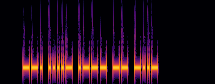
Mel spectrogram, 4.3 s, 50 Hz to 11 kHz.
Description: Morse code, heard as a keyed tone, about 28 wpm, 700 Hz. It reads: G4JMX
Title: DXCC-100 Call Signs - 5 Characters - Repeated 3x - 28wpm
